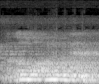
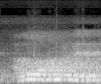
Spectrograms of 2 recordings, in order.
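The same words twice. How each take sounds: First: The vowels are rounded, sounding like ro-u-na. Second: The vowels are rounded, sounding like ro-u-na.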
